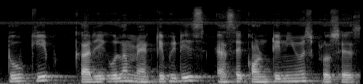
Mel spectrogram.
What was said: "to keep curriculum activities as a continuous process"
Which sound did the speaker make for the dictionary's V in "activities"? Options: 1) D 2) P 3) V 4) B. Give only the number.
4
